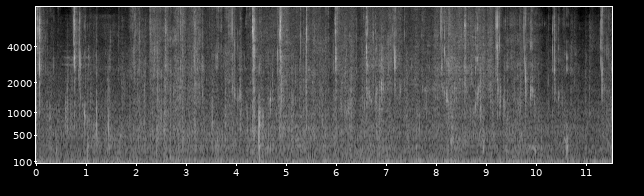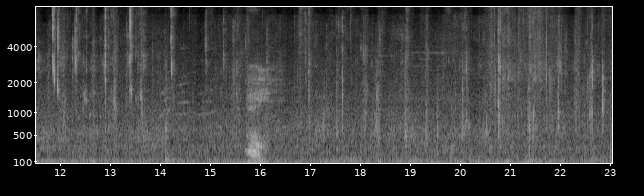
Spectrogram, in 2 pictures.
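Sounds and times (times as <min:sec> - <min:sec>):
people biting and chewing: 0:00.0 - 0:23.0
paper wrappers rustling: 0:01.8 - 0:09.7, 0:20.4 - 0:23.0.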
